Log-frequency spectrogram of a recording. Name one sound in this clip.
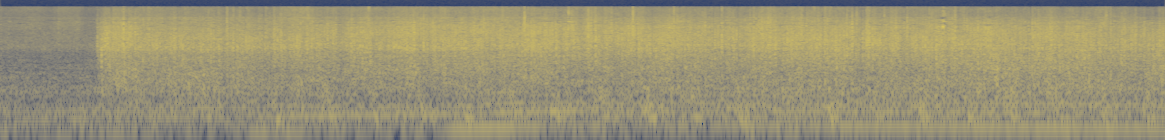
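Strong wind roars and gusts around a car.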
